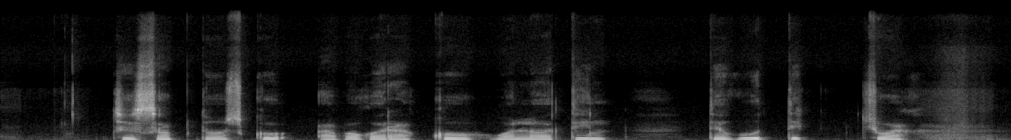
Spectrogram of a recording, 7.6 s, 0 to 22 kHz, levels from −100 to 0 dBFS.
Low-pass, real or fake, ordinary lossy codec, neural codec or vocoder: 19.8 kHz; real; none; none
